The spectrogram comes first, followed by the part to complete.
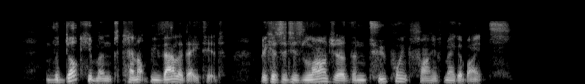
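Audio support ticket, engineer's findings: Slow flanging sweep over the whole clip when summed to mono. Channels drifting apart: two device clocks around 150 ppm apart, inter-channel delay creeping to about half a millisecond, dragging comb-filter notches slowly through the spectrum.

Breathy, grainy edge on the speech throughout; nothing above 7.7 kHz. Likely Bluetooth LC3 compression, heavily damaged: upper bands zeroed and refilled with noise, which fits low-bitrate operation around 24 kbps with 7.5 ms frames.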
